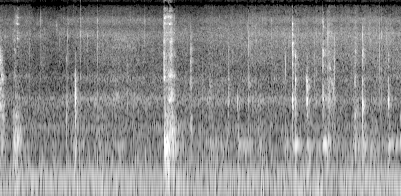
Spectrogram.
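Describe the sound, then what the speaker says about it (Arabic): Onion and potato fry in oil in a pot, a soft continuous sizzle broken by scattered scrapes and clicks of stirring, one sharper clatter in the middle. "هنجيب حلة ونضيف ليها شوية زيت وننزل بالبصل، وبعدين هنسيبها شوية ونقلبها"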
